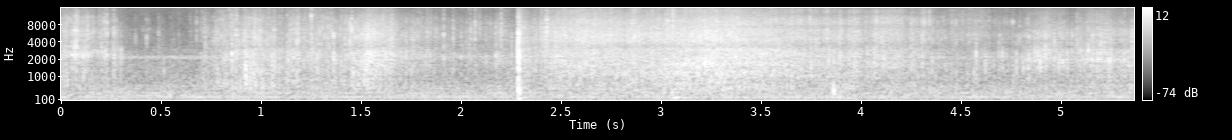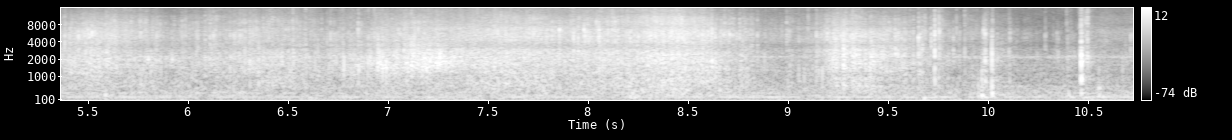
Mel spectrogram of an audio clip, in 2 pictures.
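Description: A brown kraft paper pouch with a white label, hollow and lightly filled, is turned over in the hands and squeezed and crinkled with fingertips and long nails. Bright, dry paper crackling comes in swelling waves, broken by a few sharp clicks.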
